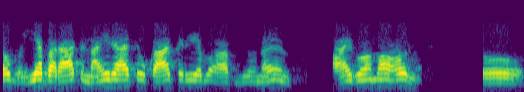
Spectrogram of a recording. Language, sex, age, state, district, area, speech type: Hindi, male, 60+, Uttar Pradesh, Lucknow, urban, conversation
